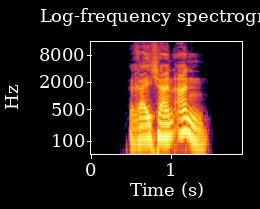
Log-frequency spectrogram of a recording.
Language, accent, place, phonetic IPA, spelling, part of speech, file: German, Germany, Berlin, [ˌʁaɪ̯çɐn ˈan], reichern an, verb, De-reichern an.ogg
- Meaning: inflection of anreichern: 1. first/third-person plural present 2. first/third-person plural subjunctive I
